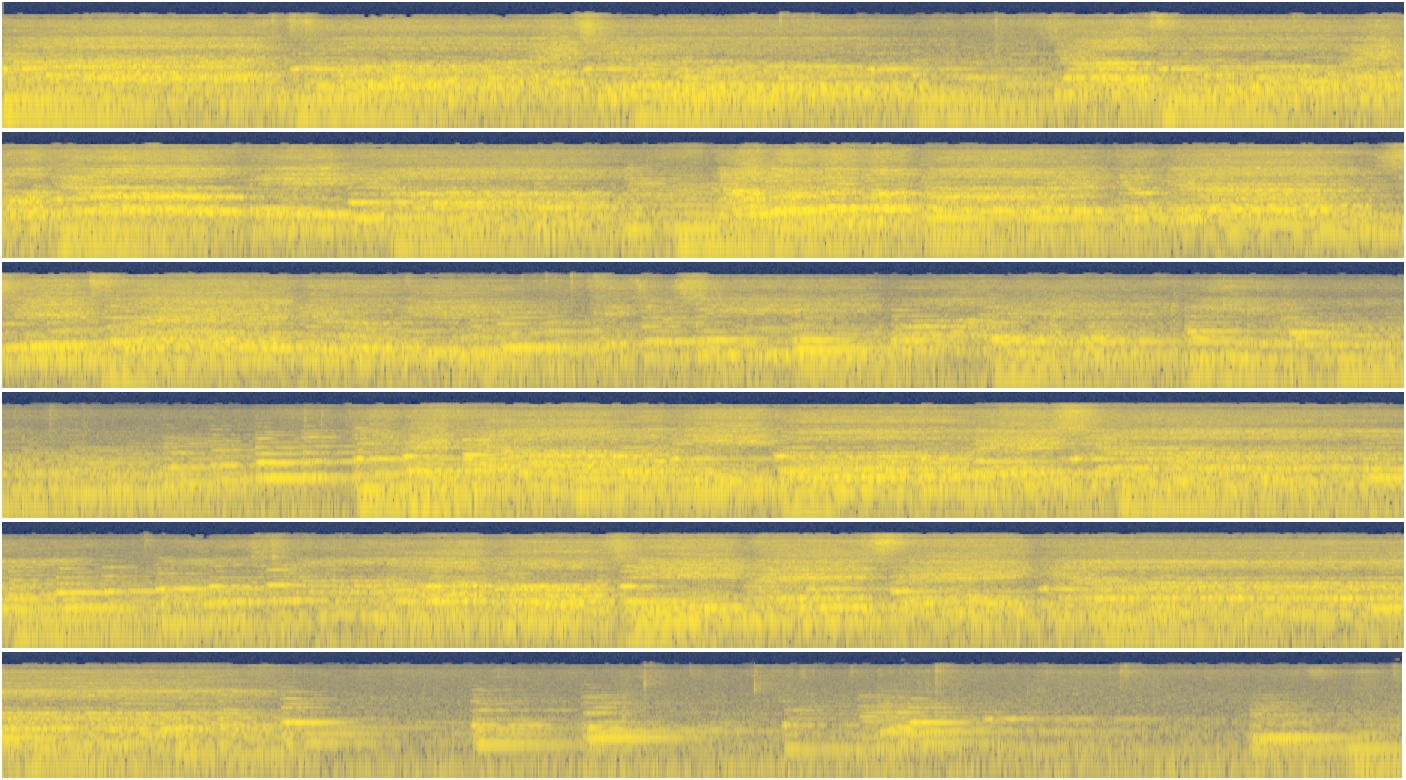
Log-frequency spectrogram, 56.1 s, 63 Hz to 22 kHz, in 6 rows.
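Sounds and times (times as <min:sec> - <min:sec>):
choir singing a hymn: 0:00.0 - 0:50.6.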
